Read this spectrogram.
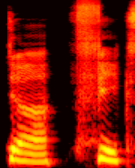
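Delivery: terse mock Belarusian accent; heavy Belarusian accent, word by word. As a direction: imitate a Belarusian coworker reporting in. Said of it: "this really strong, like, Belarusian accent".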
